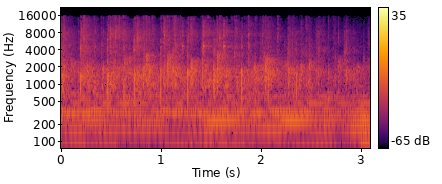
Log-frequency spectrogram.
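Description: An audience claps steadily for a few seconds, a dense, even patter of many hands with no voices rising above it.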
